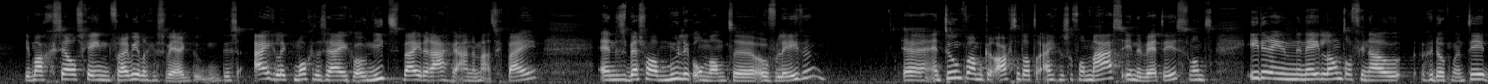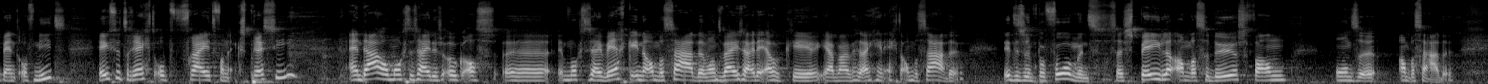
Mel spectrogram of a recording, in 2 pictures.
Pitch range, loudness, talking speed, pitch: 185-230 Hz, -21 LUFS, 195 wpm, 205 Hz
